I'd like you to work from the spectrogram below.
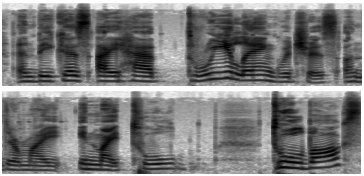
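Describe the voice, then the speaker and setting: A woman talks at a very slow pace. Her pitch sits in the medium range, with ordinary variation. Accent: Russian. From Ukraine. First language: Russian. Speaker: author. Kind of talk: interview conversation. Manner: halting, frequent self-corrections.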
